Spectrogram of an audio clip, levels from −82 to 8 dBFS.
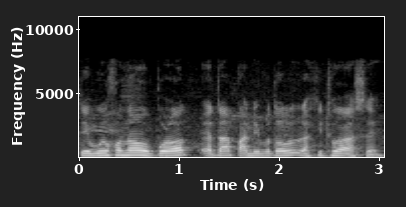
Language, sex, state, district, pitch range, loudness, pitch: Assamese, male, Assam, Sonitpur, 150-175 Hz, -14 LUFS, 165 Hz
